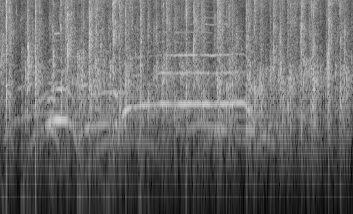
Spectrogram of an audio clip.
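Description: Audience applause at a live show, steady dense clapping with whoops and cheers and a whistling tone in the middle, loud and close throughout.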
